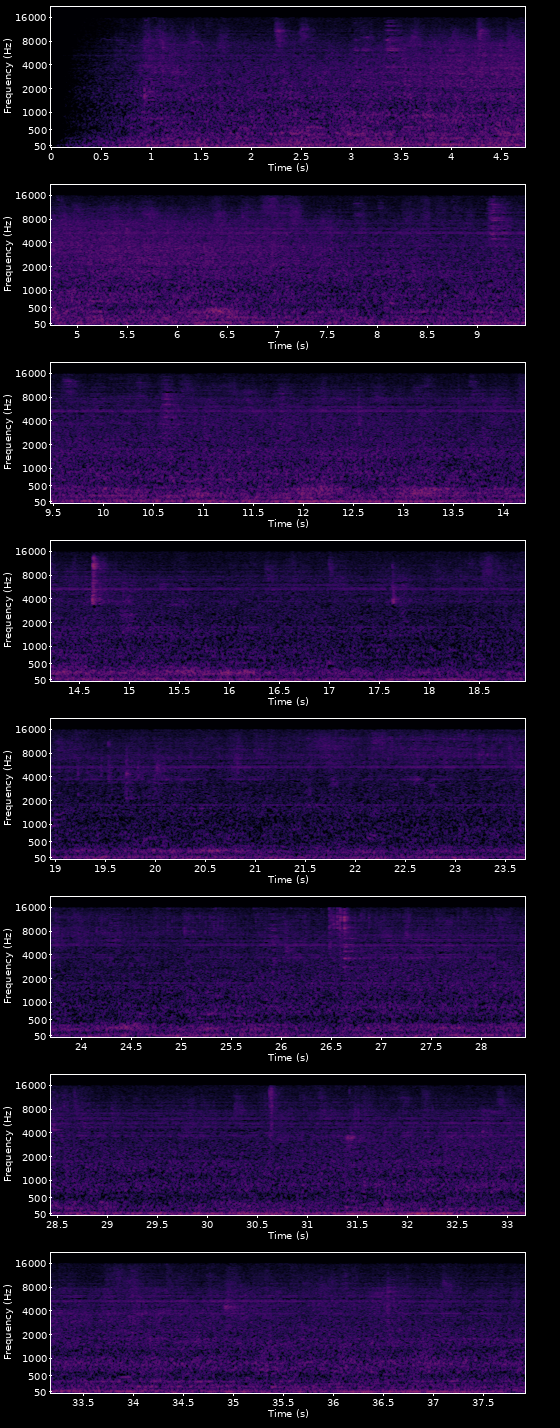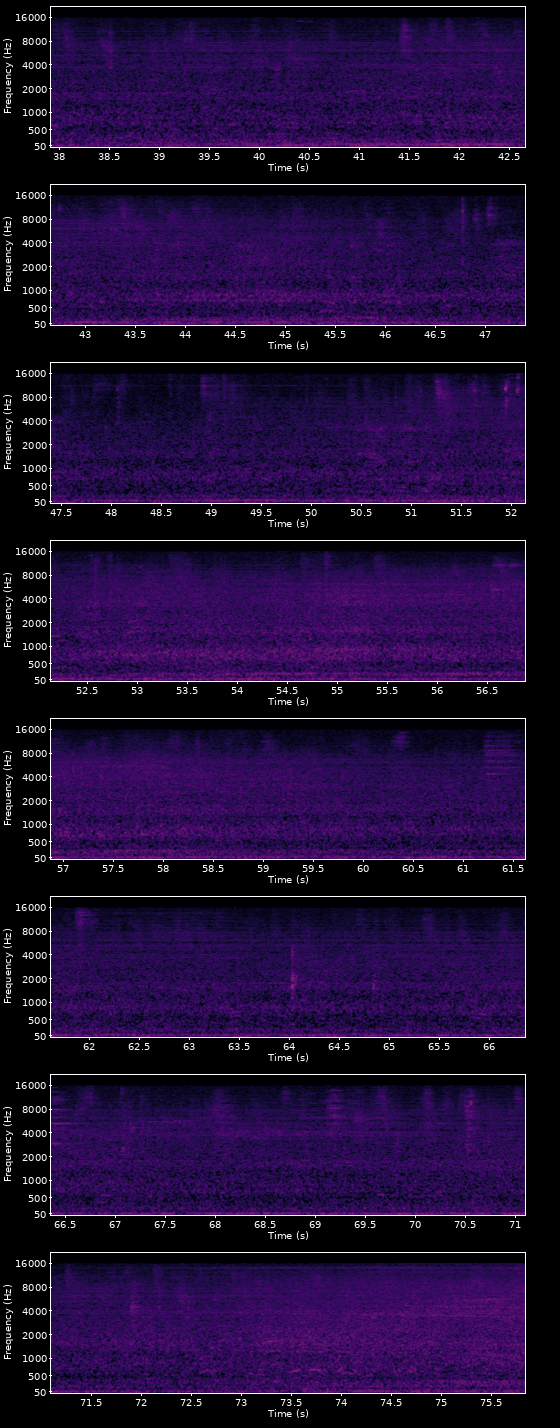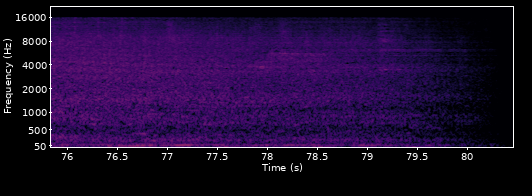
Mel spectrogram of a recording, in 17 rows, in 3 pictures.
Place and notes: {"title": "Escher Wyss, Zürich, Sound and the City - Sound and the City #01", "date": "2012-07-18 20:17:00", "description": "Unterlegt von einem hochtönigen Drone, der aus einem Stromverteilerkasten stammen mag, sind Umgebungsgeräusche eines Restaurants, Tellerklappern, sprachliches Gemurmel zu hören, dazu die Verkehrsgeräusche der naheliegenden Verkehrsachse (Autos, Trams), darüber ein Flugzeug, von Windbewegungen vielfach verzogen. Sie versammeln sich gut durchhörbar in dem platzartigen, von niedrigen Häusern und dem Schiffbau gesäumten Aussenraum.\nArt and the City: Saâdane Afif (The Soapbox of Schiffbauplatz, 2012)", "latitude": "47.39", "longitude": "8.52", "altitude": "402", "timezone": "Europe/Zurich"}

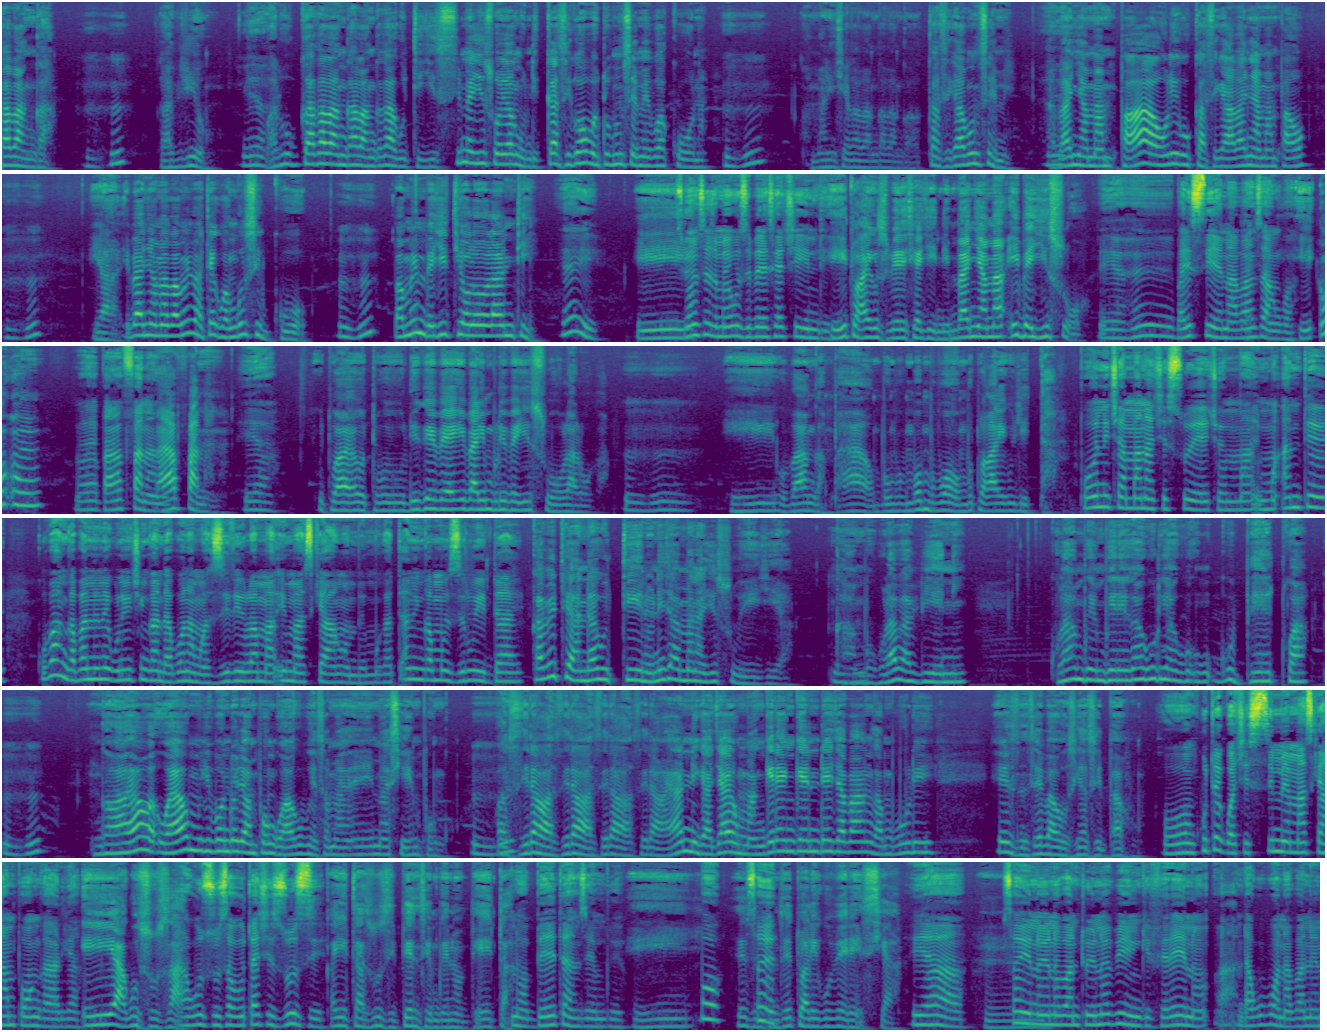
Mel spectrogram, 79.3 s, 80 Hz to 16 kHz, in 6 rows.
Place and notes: {"title": "Chinonge, Binga, Zimbabwe - Banene, how did you used to weave those baskets...", "date": "2016-07-17 10:23:00", "description": "Eunice asks her grandmother about how the BaTonga women used to weave the large, heavy-duty baskets. Banene describes how to prepare the Malala leaves (Palm leaves) for the weaving. These baskets are used by BaTonga women in the field work.", "latitude": "-17.99", "longitude": "27.45", "altitude": "840", "timezone": "GMT+1"}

